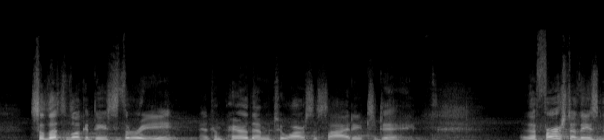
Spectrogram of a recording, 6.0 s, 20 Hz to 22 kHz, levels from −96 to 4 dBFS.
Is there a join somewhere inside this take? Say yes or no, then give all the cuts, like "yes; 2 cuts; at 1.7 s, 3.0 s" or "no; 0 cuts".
yes; 1 cut; at 2.1 s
